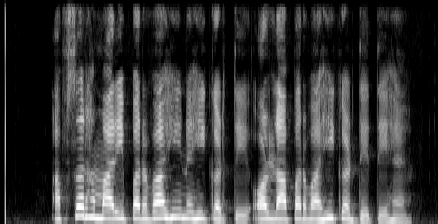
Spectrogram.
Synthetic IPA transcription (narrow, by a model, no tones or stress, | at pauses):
ɐfsəɾɦɐmaːɾipɐɾʋaɦinɐɦĩkɐɾt̪eʔɔːɾlaːpəɾʋaːɦikɐɾd̪eːt̪eɦɛ̃ː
